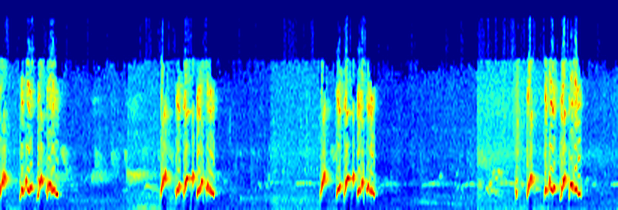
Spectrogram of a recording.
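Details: Very fast kích bổi song of a red-whiskered bulbul, used to excite birds: four lively warbled phrases of quick up-and-down whistled notes, spaced about two seconds apart, with near silence between them.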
